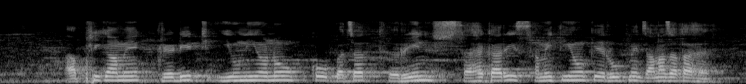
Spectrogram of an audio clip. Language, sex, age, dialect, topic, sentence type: Hindi, male, 18-24, Hindustani Malvi Khadi Boli, banking, statement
